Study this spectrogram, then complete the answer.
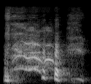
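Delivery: short high-pitched laugh; sudden high burst of laughter; helpless laugh. Real, not acted. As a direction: let a brief laugh escape. Laughs at serious squatter story.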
